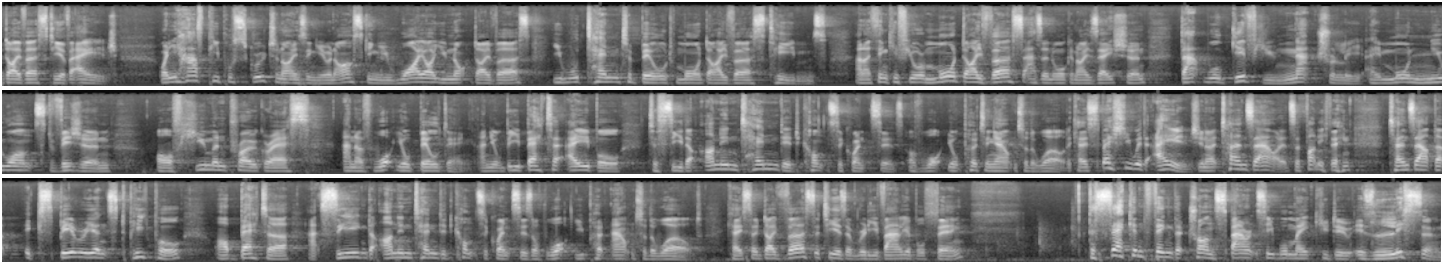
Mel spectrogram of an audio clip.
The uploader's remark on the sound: In the opening keynote at NEXT17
